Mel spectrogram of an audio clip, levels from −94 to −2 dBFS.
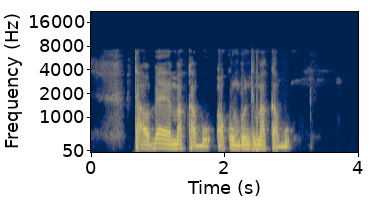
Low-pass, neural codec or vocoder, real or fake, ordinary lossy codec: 7.2 kHz; none; real; Opus, 32 kbps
